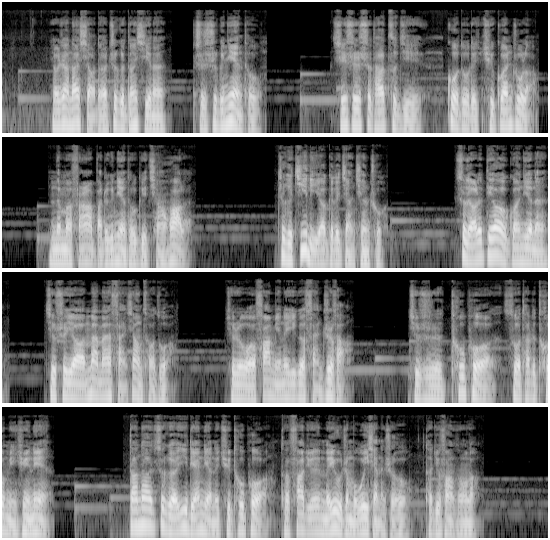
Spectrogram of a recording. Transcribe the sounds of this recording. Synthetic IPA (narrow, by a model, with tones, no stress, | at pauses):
jʊɻɑ˥˩ŋt̪ʰa˥ɕjɑ˨˩ʊd̪ə˧˦˥ʈ͡ʂɤ˥˩ɡə˩t̪̬ʊ˥ŋɕi˨˩nə˩ | ʈ͡ʂɻ̩˨˩ʂɻ̩˥˩ɡə˧ɲjɛ˥˩nt̪ʰo˧˥ʊ | t͡ɕʰi˧˥ʂɻ̩˧˥ʂɻ̩˥˩t̪ʰa˥t͡sɹ̩˥˩t͡ɕi˨˩ | kwɔ˥˧t̪u˥˩d̪ə˩t͡ɕʰy˥˩kwa˥nʈ͡ʂu˥˩lə˩ | na˥˩mə˩fa˧˥nə˞˧˥pa˨˩ʈ͡ʂɤ˥˩ɡə˧ɲjɛ˥˩nt̪ʰo˧˥ʊke˨˩ɪt͡ɕʰjɑ˧˥ŋxwa˥˩lə˩ | ʈ͡ʂɤ˥˩ɡə˩t͡ɕi˥li˨˩jɑ˥˩ke˧˥ɪt̪ʰa˥t͡ɕjɑ˨˩ŋt͡ɕʰi˥ŋʈ͡ʂʰu˨˩˦ | ʈ͡ʂ̩˥˩ljɑ˧˥ʊlə˧t̪i˥˧a˥˩ɡə˩kwa˥nt͡ɕjɛ˥˩nnə˩ | t͡ɕjo˥˧ʊʂɻ̩˥˧jɑ˥˧ʊma˥˧nma˥˩nfa˨˩nɕjɑ˥˩˧ŋt͡sʰɑ˥ʊt͡swɔ˥˩ | t͡ɕjo˥˧ʊʂɻ̩˥˩wɔ˨˩fa˥mi˧˥ŋlə˧i˧˥ɡə˧fa˨˩nʈ͡ʂɻ̩˥˩fa̰˨˩˦ | t͡ɕjo˥˧ʊʂɻ̩˥˩t̪ʰu˥pʰwɔ˥˧t͡swɔ˥˩t̪ʰa˥d̪ə˨t̪ʰwɔ˥mi˧˥ŋɕy˥˧nljɛ˥˩n | t̪ɑ˥ŋt̪ʰa˥ʈ͡ʂɤ˥˩ɡə˩i˥˩t̪jɛ˧˥nt̪jɛ˨˩nd̪ə˦t͡ɕʰy˥˩t̪ʰu˥pʰwɔ˥˩t̪ʰa˥fa˥t͡ɕɥɛ˧˥me˧˥ɪjo˨˩ʊʈ͡ʂɤ˥˩mə˩we˥ɪɕjɛ˨˩nd̪ə˦ʂɻ̩˧˥xo˥˧ʊt̪ʰa˥t͡ɕjo˥˧ʊfɑ˥˧ŋsʊ˥ŋlə˨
